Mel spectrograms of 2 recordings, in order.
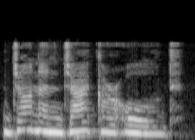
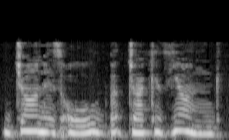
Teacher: the first sentence we stress john jack and old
